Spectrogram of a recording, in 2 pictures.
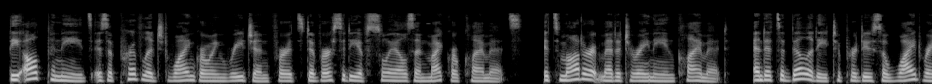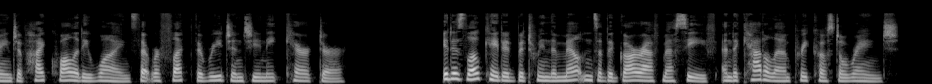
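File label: entorno English; entornoyvinedos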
